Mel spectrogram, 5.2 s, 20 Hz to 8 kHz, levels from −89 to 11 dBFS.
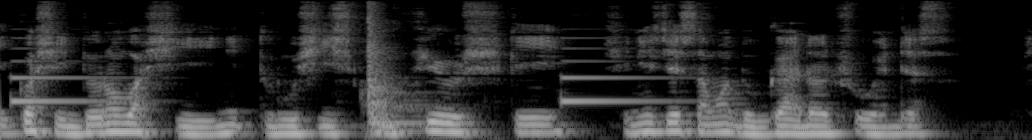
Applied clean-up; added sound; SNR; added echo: classical method log-MMSE.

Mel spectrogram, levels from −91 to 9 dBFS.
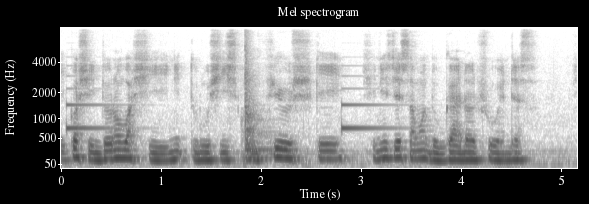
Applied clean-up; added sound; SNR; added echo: none; Piano + Snare drum; 12 dB; none.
